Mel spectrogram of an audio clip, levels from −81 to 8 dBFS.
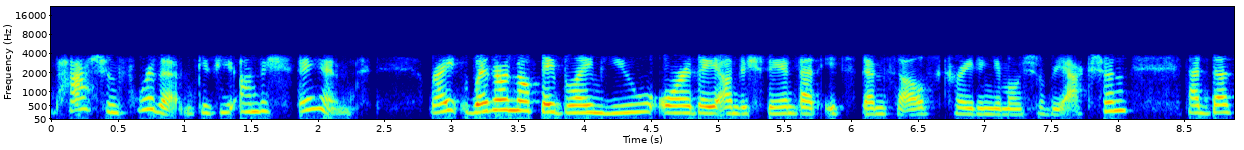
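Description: G.723.1 codec damage runs through the whole clip: the speech passes through a low-rate telephony coder, consistent with its 6.3 kbit/s mode, working in 30 ms frames. Nothing survives above 3.8 kHz, leaving a muffled, hoarse voice with smeared, indistinct consonants.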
